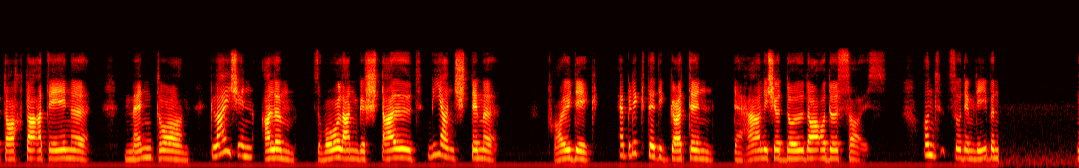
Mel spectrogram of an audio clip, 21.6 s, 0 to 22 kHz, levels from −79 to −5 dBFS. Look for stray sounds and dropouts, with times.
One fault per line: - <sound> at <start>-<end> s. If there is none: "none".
none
